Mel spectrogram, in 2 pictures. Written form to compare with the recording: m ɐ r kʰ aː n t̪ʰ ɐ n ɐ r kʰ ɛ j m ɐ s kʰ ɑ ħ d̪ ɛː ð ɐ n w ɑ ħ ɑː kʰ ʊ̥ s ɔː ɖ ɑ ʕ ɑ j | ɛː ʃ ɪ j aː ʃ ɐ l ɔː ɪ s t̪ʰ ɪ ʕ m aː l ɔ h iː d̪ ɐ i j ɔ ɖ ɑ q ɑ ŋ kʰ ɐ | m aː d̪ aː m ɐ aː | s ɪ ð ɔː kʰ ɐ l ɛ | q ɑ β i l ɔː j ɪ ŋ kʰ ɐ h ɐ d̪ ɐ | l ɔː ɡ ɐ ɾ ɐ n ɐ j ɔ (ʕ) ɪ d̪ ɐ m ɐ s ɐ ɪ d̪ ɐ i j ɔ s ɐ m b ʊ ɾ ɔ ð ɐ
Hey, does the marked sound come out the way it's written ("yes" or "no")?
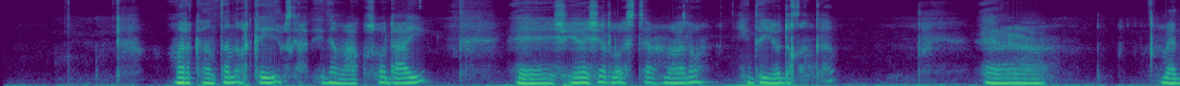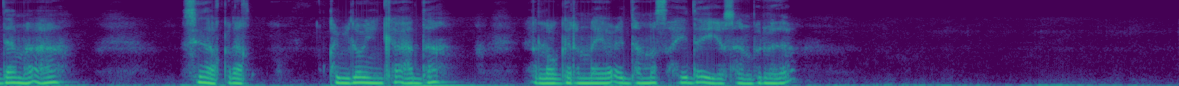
yes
